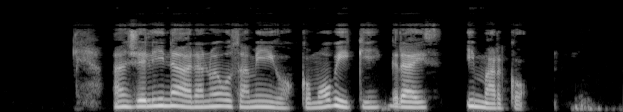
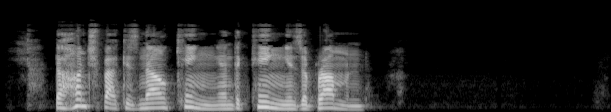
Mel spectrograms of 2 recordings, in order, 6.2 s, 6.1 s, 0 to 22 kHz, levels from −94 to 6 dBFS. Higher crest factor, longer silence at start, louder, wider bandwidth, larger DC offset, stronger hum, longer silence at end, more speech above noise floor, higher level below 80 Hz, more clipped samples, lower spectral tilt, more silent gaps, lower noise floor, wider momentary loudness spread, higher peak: about the same, 18 dB vs 20 dB; first, 0.75 s vs 0.25 s; second, -21 LUFS vs -17 LUFS; about the same, 9.2 kHz vs 9.2 kHz; neither; neither; second, 0.3 s vs 2.5 s; about the same, 68 dB vs 68 dB; about the same, -66 dBFS vs -62 dBFS; neither; about the same, -5 dB/octave vs -5 dB/octave; neither; about the same, -88 dBFS vs -85 dBFS; first, 15 LU vs 8 LU; second, -4 dBFS vs 0 dBFS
